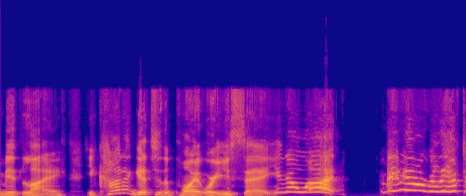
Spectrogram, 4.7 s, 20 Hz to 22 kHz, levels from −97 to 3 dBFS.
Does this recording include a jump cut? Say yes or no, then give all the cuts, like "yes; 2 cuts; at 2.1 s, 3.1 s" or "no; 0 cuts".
no; 0 cuts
